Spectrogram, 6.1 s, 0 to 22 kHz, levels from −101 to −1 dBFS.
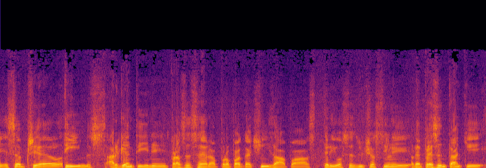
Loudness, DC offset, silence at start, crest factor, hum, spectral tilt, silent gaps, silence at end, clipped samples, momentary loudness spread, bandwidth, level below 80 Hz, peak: -18 LUFS; under 0.1%; 0 s; 12 dB; none; -6 dB/octave; none; 0 s; under 0.1%; 5 LU; 15.5 kHz; -52 dBFS; -6 dBFS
